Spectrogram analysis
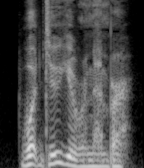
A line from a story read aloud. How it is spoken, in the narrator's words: Chase asked, his tone anxious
